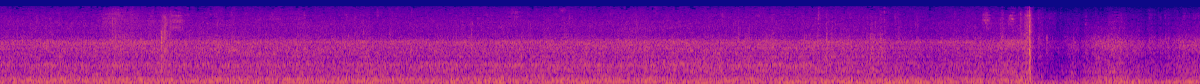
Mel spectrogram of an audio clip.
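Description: A train rumbles and clatters steadily along the tracks, heard from inside a carriage.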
